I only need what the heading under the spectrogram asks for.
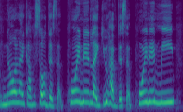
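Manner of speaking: put-on crying voice. Retelling how mom reacted to the pregnancy news: imitating mom crying. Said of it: "And she's just crying".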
